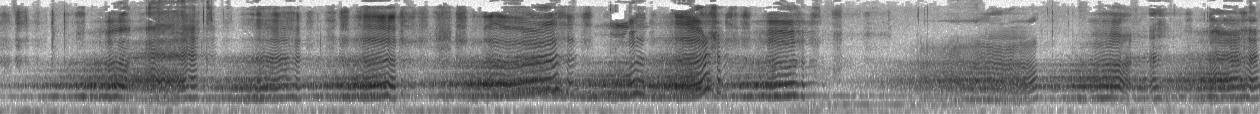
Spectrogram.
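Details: Simulated ghost baby crying from a horror sound-effect compilation: wavering, high-pitched crying bursts with an eerie, processed quality; infant cry.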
